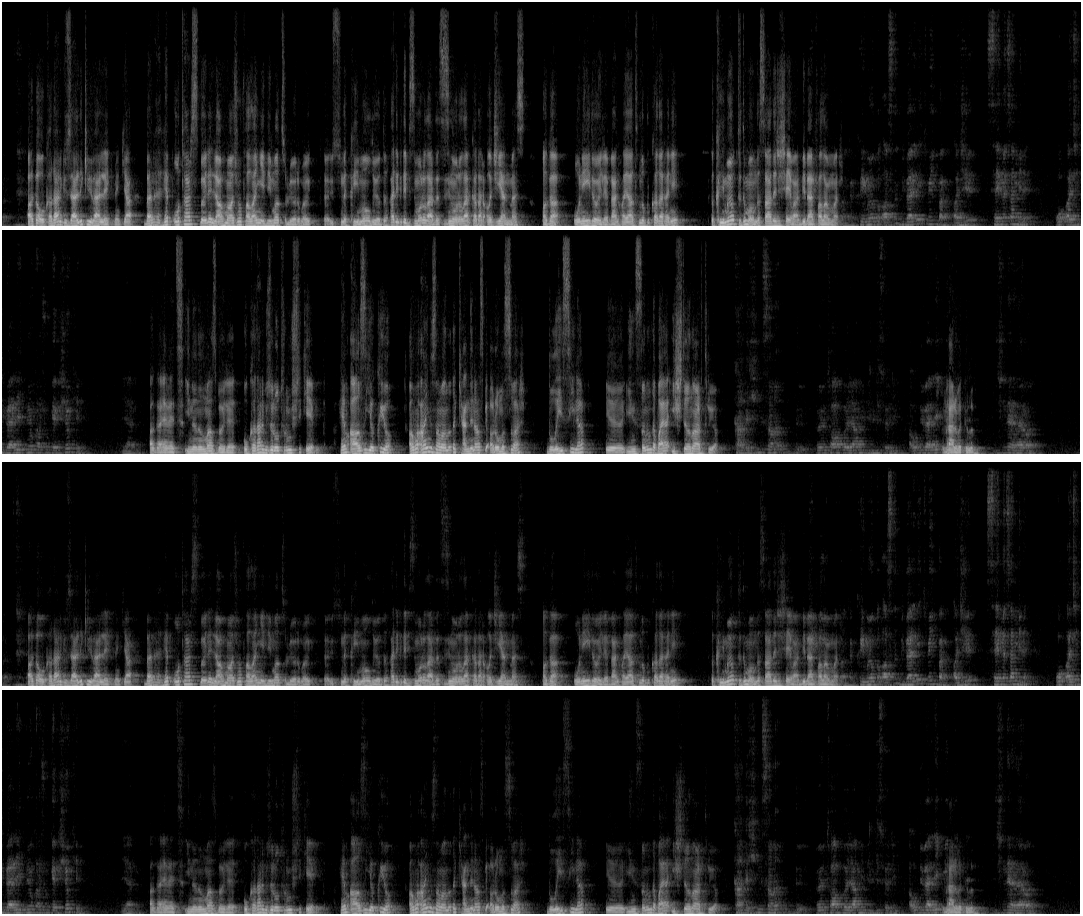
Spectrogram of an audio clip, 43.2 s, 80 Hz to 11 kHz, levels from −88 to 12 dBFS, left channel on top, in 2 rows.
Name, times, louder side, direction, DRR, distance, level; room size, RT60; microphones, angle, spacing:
voice 1, 0.0-0.6 16.1-19.4 19.7-20.5 21.1-23.2 23.9-24.3 36.2-40.7 41.4-42.2, right 2 dB, 90° right, 7.2 m, -48 dB
voice 2, 0.5-6.2 6.4-10.4 10.8-11.1 11.4-13.5 14.2-16.7 24.5-27.9 28.4-29.4 29.7-32.0 32.5-33.2 33.7-35.9 40.4-41.1, left 5 dB, 75° left, 0.5 m, -24 dB
13.5 x 7.8 x 8.8 m
head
